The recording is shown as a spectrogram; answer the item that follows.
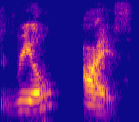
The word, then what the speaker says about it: realize: Yeah, it's actually two syllables, not three. It's not realize. It's real eyes.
